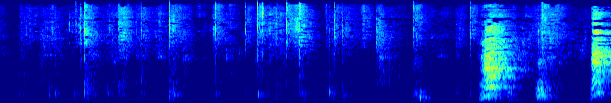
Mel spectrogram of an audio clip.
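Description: A corgi puppy gives two short, loud barks about five and six seconds in. Light taps and clicks of its paws and the tennis ball on the hardwood floor run throughout.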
